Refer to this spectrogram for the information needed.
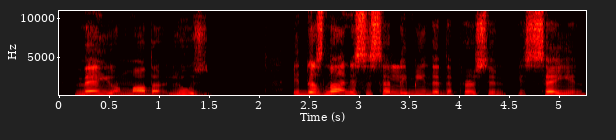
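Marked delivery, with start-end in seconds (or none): none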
